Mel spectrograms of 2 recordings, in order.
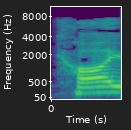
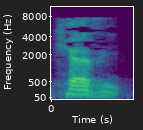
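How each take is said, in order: First: The word is said as one syllable, koy. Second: The word is said as two syllables, ke-vee. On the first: "Is it Koi" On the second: "or is it Kevi?"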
